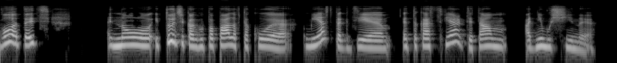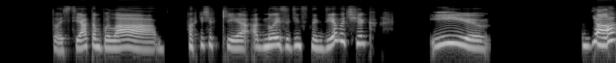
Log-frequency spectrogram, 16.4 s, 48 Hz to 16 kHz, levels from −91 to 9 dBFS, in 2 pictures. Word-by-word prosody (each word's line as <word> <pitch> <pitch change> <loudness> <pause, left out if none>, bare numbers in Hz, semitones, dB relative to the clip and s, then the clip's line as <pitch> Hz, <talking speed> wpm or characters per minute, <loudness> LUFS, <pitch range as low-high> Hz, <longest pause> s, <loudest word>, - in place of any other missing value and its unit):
работать. 285 0 +1 0.8
Но 245 0 +2
и 235 - -9
тут 330 +3 +2
же, 290 - -4
как 225 -4 0
бы, 215 - -6
попала 245 +2 +3
в - - -27
такое 210 -4 -3 0.2
место, 285 - -2
где 190 -1 -3 0.2
это 220 0 -8
такая 230 0 0
сфера, 290 +9 -3
где 200 - -9
там 220 +1 -1 0.2
одни 200 +4 -3
мужчины. 195 -6 -8 1.0
То - - -7
есть 155 +3 -11
я 205 +3 +4
там 225 -2 -3
была 190 -4 +5 0.4
фактически 230 -4 -6 0.2
1 225 +4 +1
из 240 - -10
единственных 220 -4 -6
девочек, 295 - 0 0.7
и 250 -7 +3 1.3
Да. 250 +10 +9
225 Hz, 115 wpm, -22 LUFS, 200-250 Hz, 1.3 s, Да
